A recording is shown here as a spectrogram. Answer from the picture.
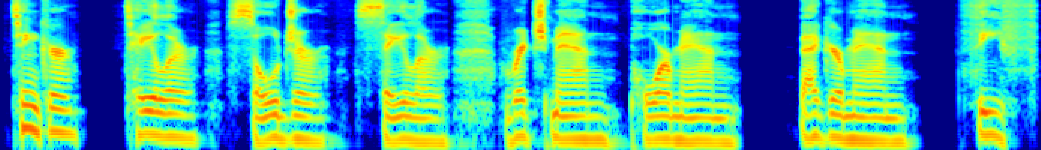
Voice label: Tinker Tailor male us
